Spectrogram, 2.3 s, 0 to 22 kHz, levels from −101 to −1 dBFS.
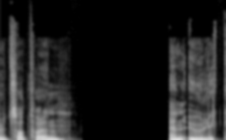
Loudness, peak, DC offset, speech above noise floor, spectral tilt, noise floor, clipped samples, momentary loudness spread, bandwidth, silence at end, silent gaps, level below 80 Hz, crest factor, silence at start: -20 LUFS; -4 dBFS; under 0.1%; over 71 dB; -7 dB/octave; under -90 dBFS; under 0.1%; 7 LU; 17 kHz; 0.1 s; 0.82-1.68 s; -60 dBFS; 18 dB; 0 s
